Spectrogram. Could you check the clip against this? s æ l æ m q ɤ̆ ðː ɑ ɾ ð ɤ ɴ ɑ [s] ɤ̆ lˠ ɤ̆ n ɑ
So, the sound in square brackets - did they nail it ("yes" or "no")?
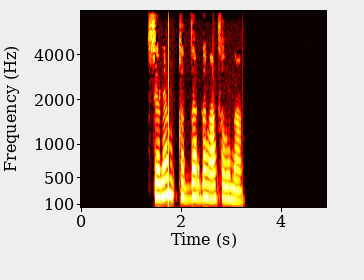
no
